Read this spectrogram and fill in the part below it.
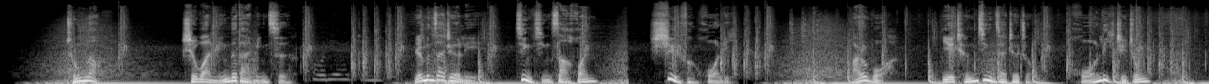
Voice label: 宣传年轻活力

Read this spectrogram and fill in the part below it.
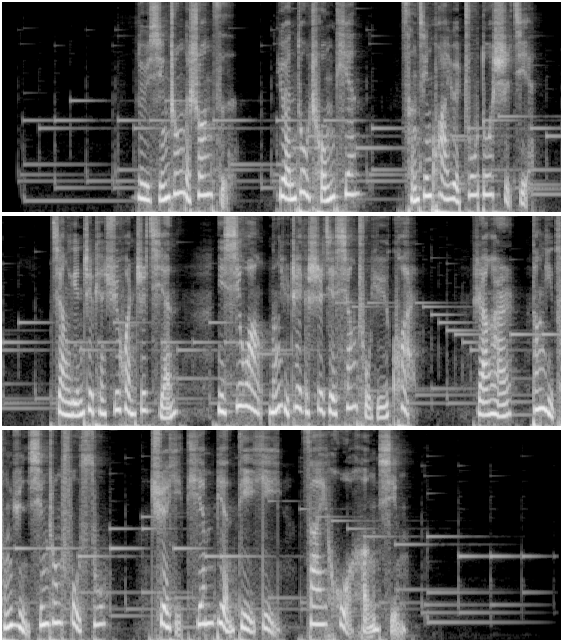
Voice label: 成熟御姐音

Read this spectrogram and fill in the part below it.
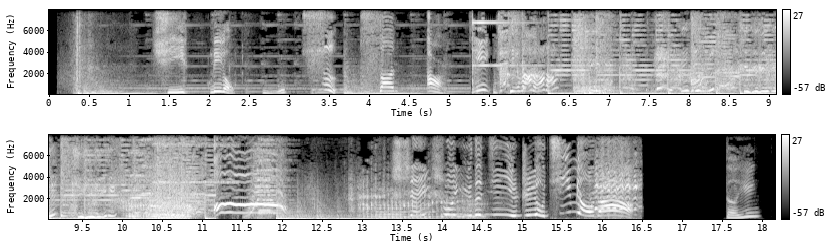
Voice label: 系列男童; 苏宁代言人小狮子

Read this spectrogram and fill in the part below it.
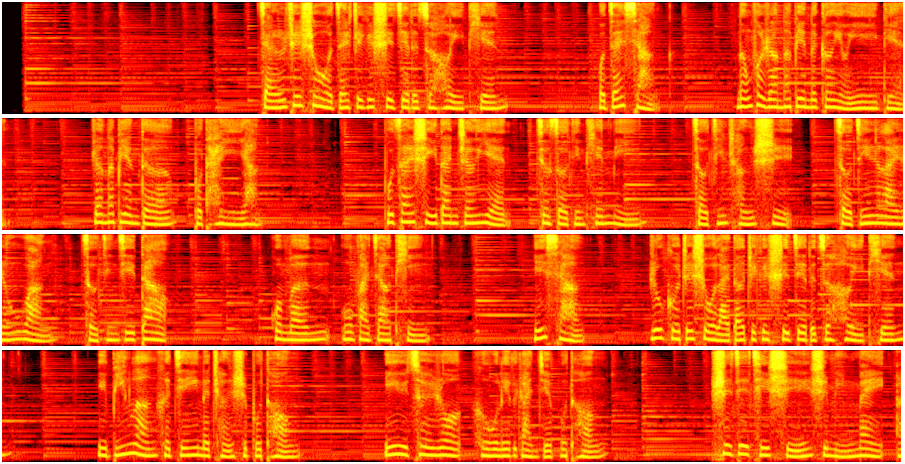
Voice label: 广告 推荐 质感 高端大气 高端广告 微电影 唯美旁白

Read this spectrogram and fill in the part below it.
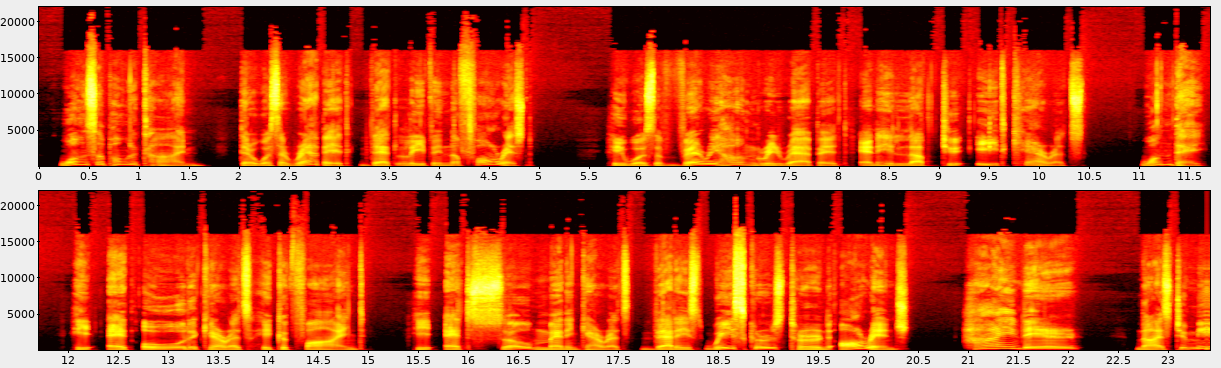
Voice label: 英语

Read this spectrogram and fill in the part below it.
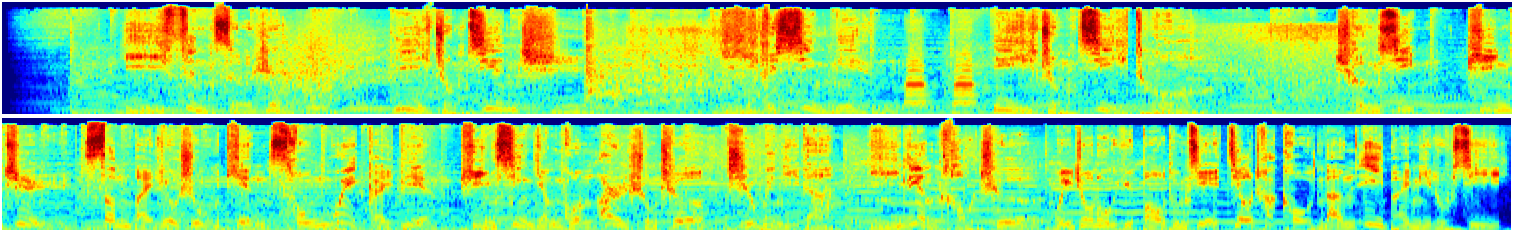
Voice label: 温暖服务汽车企业

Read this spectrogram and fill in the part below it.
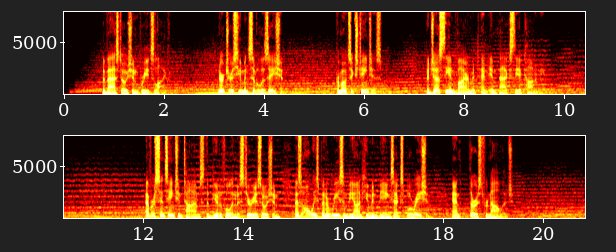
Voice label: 宣传片磁性大气; 中国海洋大学

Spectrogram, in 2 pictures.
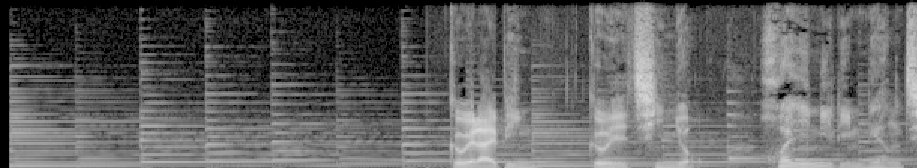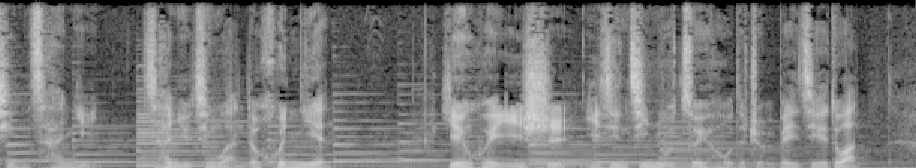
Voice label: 国语 婚礼 提醒

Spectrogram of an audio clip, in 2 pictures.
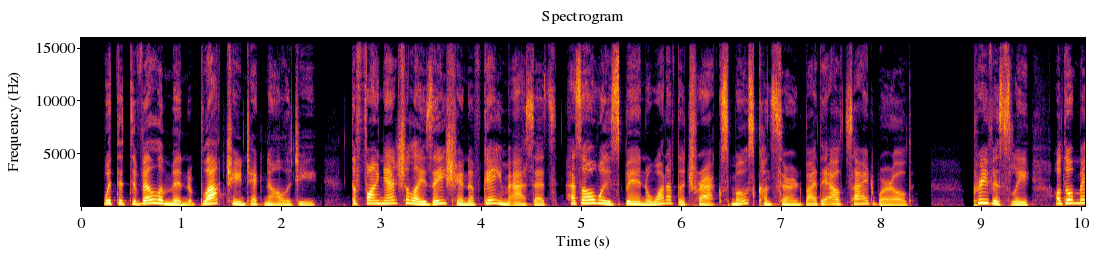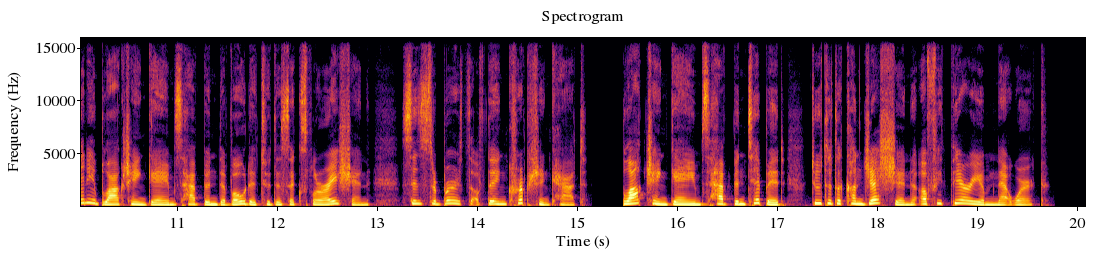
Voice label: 英语旁白; 区块链

